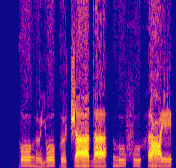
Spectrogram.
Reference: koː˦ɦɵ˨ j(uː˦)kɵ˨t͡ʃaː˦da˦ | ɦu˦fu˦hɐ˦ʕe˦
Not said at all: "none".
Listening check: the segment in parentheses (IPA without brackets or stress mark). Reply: oː˦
